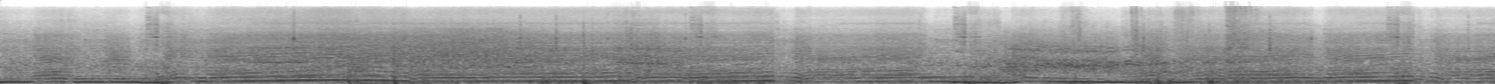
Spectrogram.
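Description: A race car in the Forza video game revs and shifts through gears, its engine pitch sweeping up and down repeatedly while tyres squeal and skid through corners, loud and continuous.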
